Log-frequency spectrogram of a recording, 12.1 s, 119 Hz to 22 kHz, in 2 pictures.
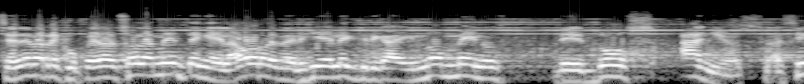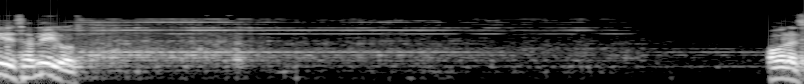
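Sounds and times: air compressor whine: 0:00.0 - 0:12.0.

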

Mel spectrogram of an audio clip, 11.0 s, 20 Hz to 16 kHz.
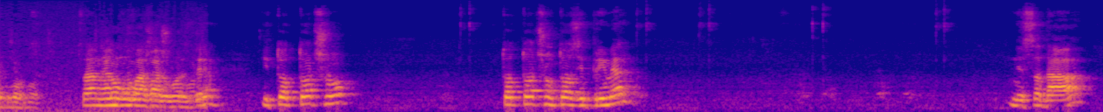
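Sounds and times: faint sharp clicks: 0:04.6 - 0:04.8, 0:06.4 - 0:07.2, 0:08.1 - 0:08.4, 0:09.3 - 0:09.6.

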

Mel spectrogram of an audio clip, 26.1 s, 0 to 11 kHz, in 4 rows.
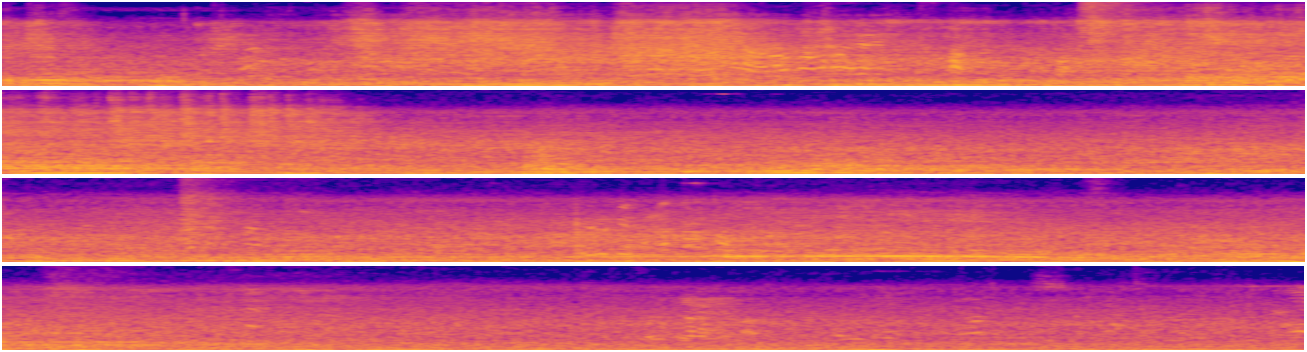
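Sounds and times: road traffic rumble: 0:00.0 - 0:26.0
passersby's voices: 0:13.8 - 0:26.0.

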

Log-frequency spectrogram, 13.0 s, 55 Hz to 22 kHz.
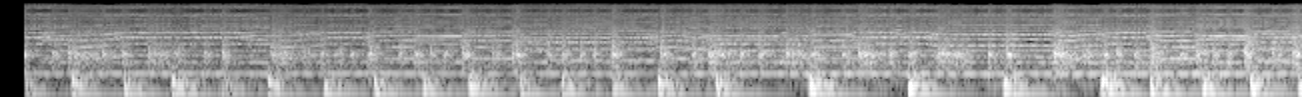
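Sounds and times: bagpipe melody over drone: 0:00.3 - 0:13.0
drum beating: 0:00.3 - 0:13.0.

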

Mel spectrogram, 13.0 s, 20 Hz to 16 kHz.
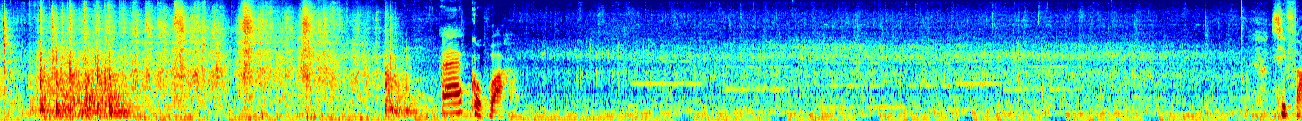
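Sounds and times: background music: 0:00.0 - 0:13.0
clams sizzling in a frying pan: 0:00.0 - 0:13.0.

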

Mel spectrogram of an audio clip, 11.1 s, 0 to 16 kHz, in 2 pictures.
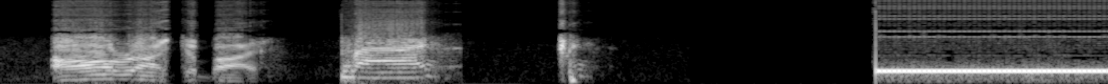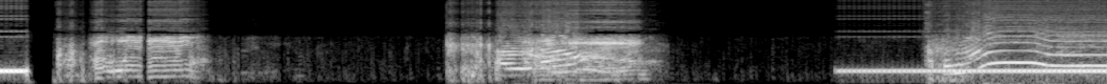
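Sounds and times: telephone ringback tone: 0:04.4 - 0:05.7, 0:09.7 - 0:11.0.

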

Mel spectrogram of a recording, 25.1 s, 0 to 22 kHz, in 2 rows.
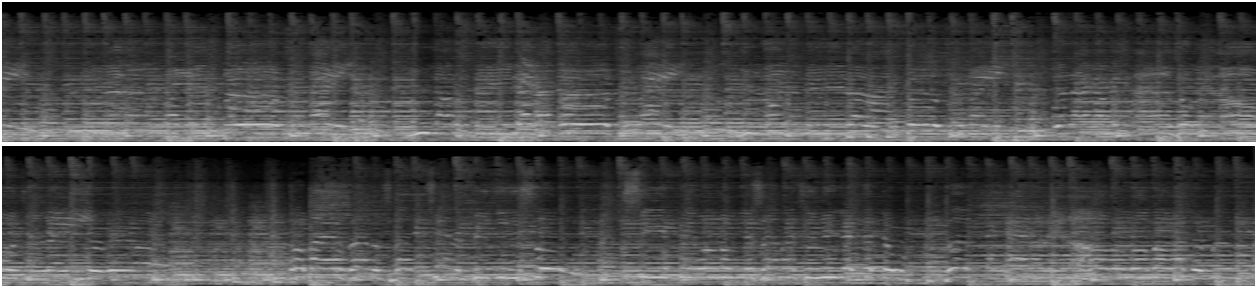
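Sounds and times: person singing: 0:00.0 - 0:14.6, 0:15.2 - 0:25.0
bass guitar: 0:00.0 - 0:25.0
drums: 0:00.0 - 0:25.0
electric guitar: 0:00.0 - 0:25.0.

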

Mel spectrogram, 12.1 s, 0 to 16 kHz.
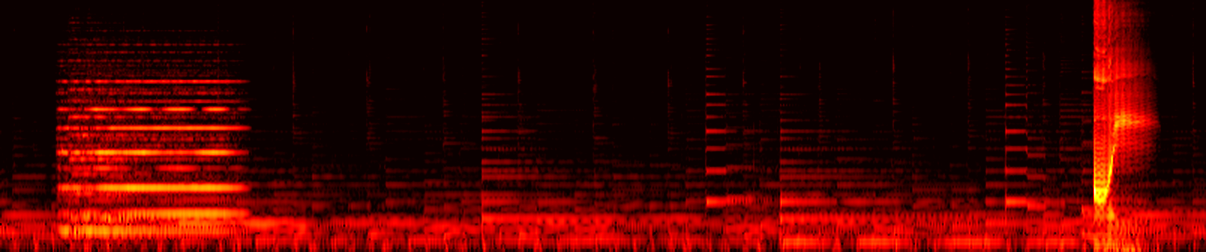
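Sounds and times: cartoon boing sound effect: 0:11.0 - 0:11.6.

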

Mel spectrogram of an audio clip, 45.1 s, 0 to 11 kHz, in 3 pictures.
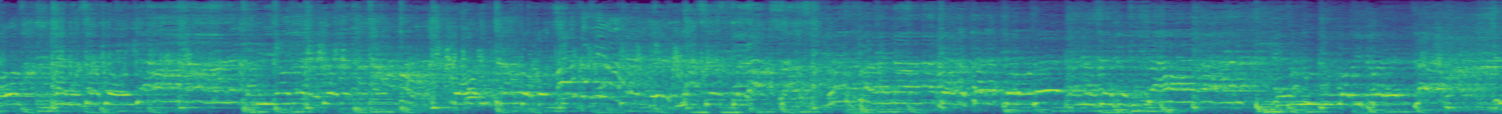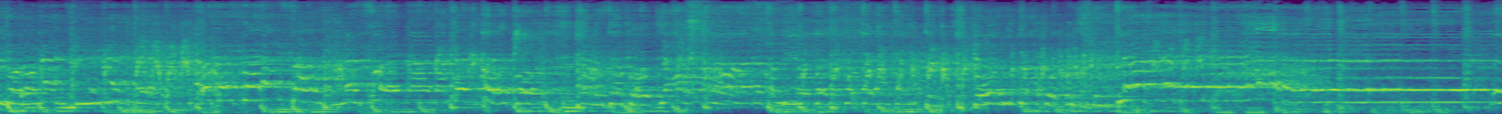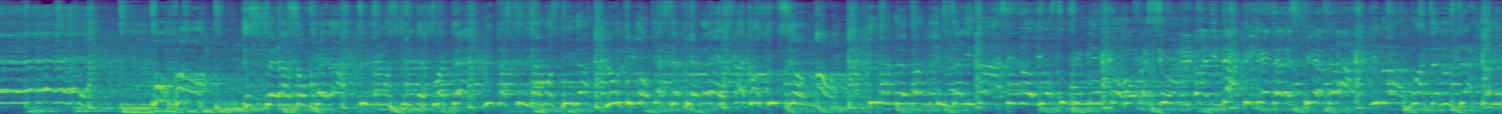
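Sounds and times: hip-hop beat with bass: 0:00.0 - 0:45.0.

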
